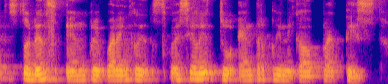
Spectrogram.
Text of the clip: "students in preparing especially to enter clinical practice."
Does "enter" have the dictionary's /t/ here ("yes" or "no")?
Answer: yes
